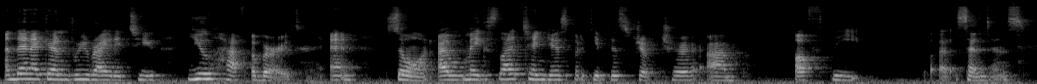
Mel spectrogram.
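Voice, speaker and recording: A woman's voice: mid-range voice, fairly even intonation, slow pace, a little hiss or hum. A young woman with a Spanish accent chats through language-learning advice in a mid-range voice, leaning on "like" and "um" as she works through examples. The room around her is noticeably echoey. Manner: chatty, filler-heavy, explains with examples. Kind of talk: casual instructional talk.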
